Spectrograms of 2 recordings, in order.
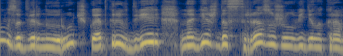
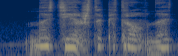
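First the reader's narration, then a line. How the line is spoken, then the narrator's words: Soft tearful whisper. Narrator (Russian): тихо прошептал больной, и на его глазах появились слезы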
